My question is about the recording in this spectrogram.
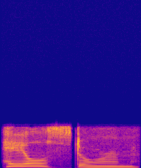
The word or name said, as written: hailstorm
